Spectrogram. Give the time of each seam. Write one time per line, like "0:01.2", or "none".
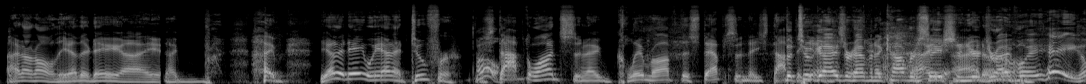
0:01.6
0:05.8
0:07.4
